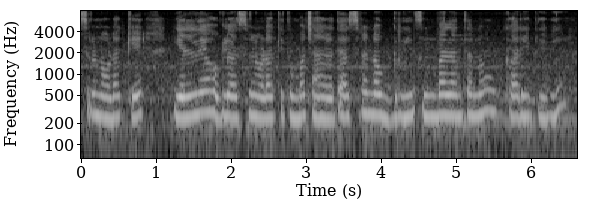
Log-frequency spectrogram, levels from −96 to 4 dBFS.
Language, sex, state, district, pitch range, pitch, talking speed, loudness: Kannada, male, Karnataka, Mysore, 240-255 Hz, 245 Hz, 125 wpm, -32 LUFS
